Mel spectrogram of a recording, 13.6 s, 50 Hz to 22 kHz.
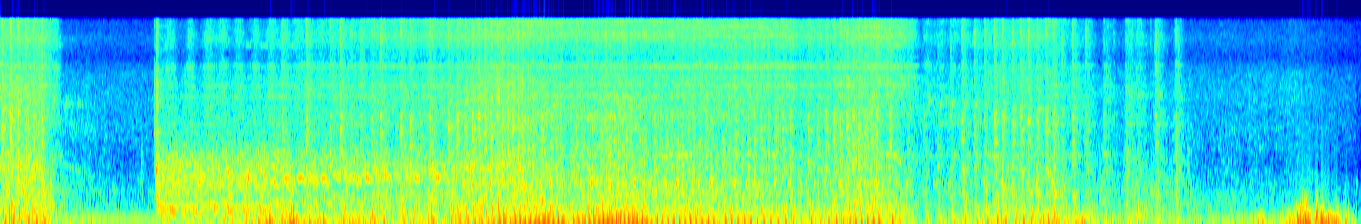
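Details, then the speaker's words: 1978 Toyota FJ40 after long storage, first start attempt with gas poured into the carb and a battery fitted, possibly flooded: quick crank, then it catches into a steady, fairly even, low-rumbling idle. Normal running on first start. "Oh! It runs! Flooded. Huh? I don't know. It sounds good, actually."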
